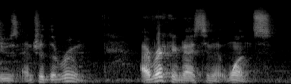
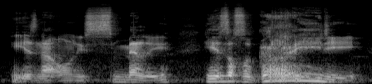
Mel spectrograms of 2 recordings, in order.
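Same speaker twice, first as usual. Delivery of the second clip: put-on slow, accented witch's sneer; disdainful witch; slower than usual. A narrator's reading. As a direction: draw it out as a scornful witch. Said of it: "said the Grand High Witch".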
